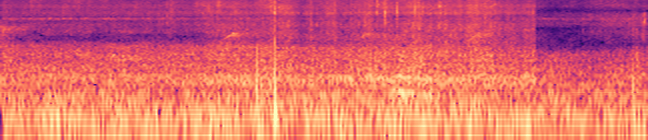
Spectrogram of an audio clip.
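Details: Honey bees from a tree-fallen, broken hive as comb sections are smoked, cut and set in place: continuous low droning buzz of the colony, a brief sharp knock near two seconds, faint handling sounds.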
